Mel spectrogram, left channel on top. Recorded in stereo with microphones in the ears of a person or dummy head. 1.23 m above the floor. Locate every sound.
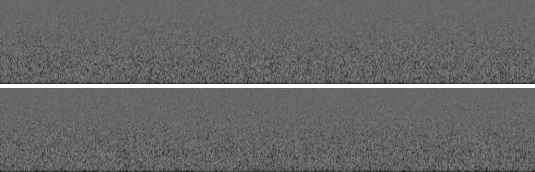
Only background noise.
